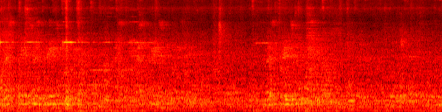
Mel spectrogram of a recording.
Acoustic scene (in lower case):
subway station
